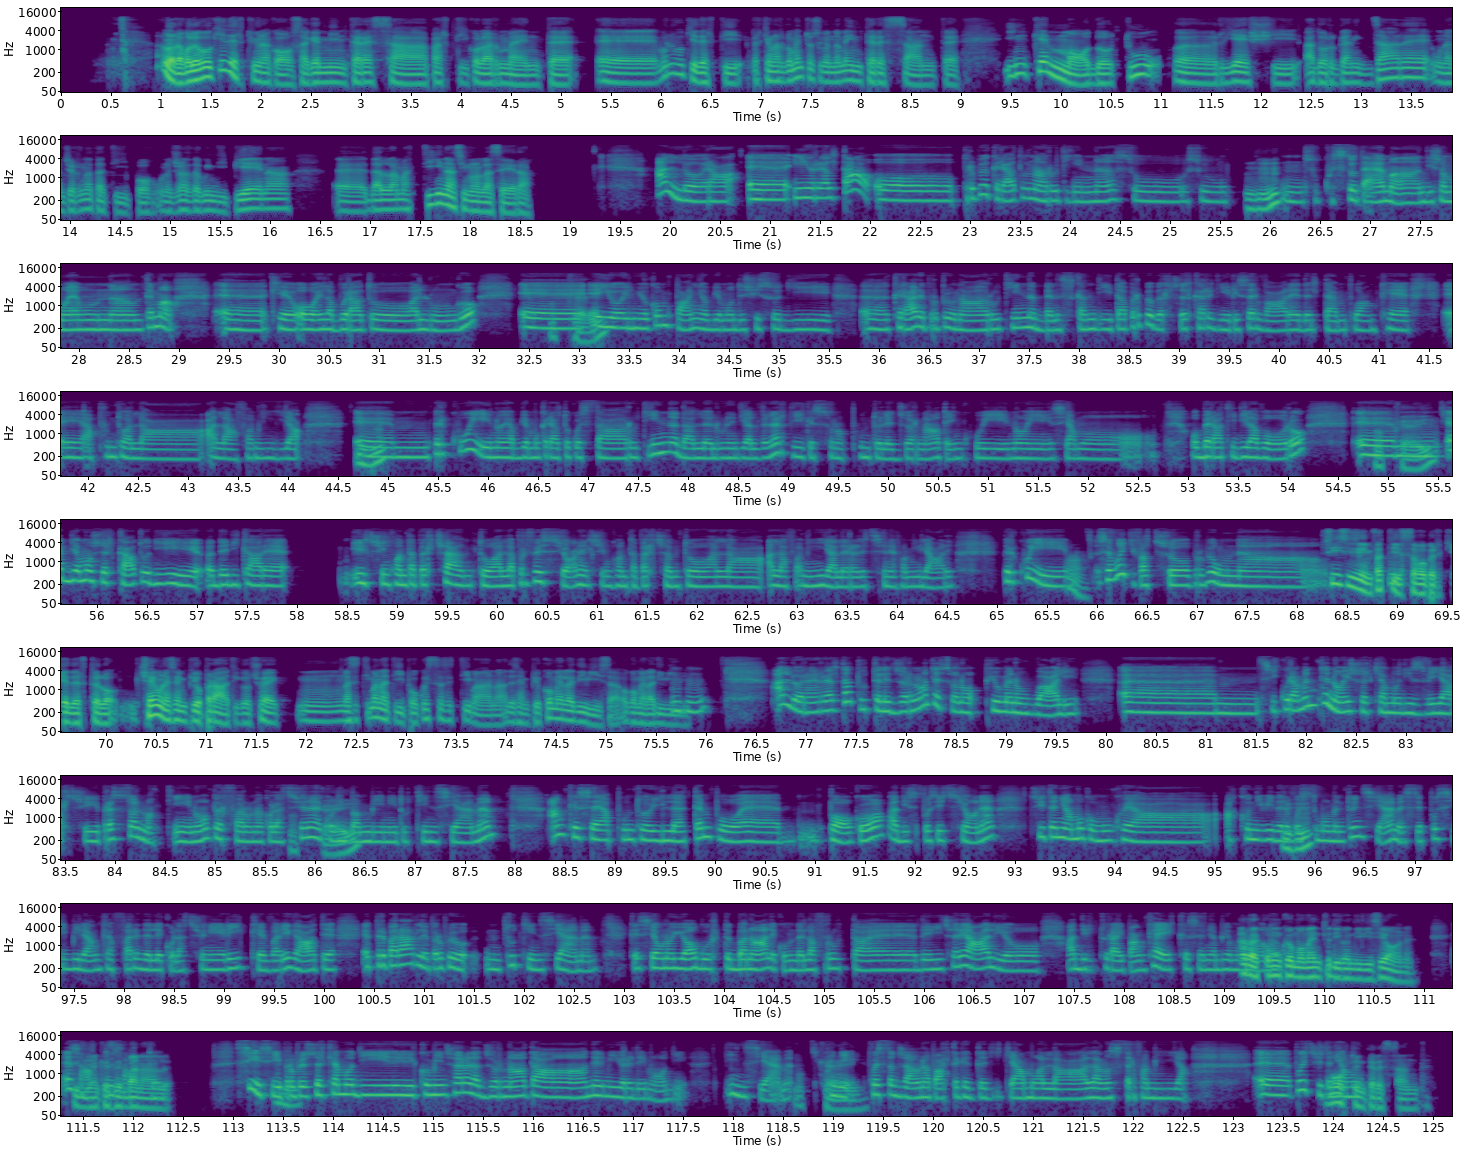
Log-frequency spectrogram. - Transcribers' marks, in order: "giornata" said as "gionata"; "proprio" said as "propio"; "relazione" said as "relezione"; "proprio" said as "propio"; "l'hai" said as "l'ha"; "proprio" said as "propio"; "pancakes" said as "pancake"; "proprio" said as "propio"
- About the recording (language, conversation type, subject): Italian, podcast, Come bilanci lavoro e vita familiare nelle giornate piene?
